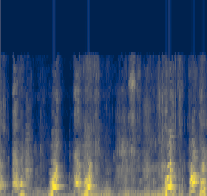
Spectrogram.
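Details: Pomeranians in a pack playing fetch; a few separate high, clipped barks come about half a second apart with quiet gaps, ending in a quicker double yap.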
